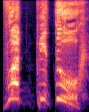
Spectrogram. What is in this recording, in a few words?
scav battlecry; eft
